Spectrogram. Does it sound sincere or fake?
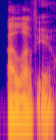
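sincere. It sounds sincere and meant.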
